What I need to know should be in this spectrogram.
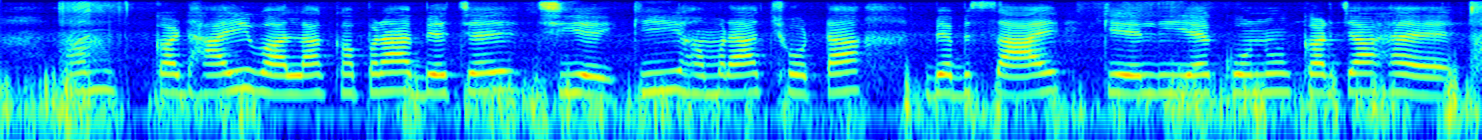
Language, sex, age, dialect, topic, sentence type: Maithili, female, 18-24, Eastern / Thethi, banking, question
